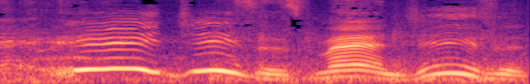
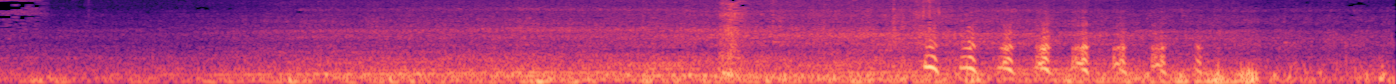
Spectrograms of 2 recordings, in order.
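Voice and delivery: laughing; 12 semitones lower, 8 dB quieter than usual. Real, not acted. Breaks up after rant.

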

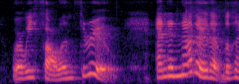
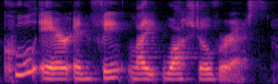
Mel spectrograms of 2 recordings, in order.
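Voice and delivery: ordinary delivery, nothing marked

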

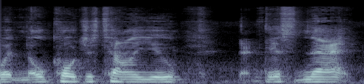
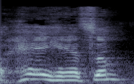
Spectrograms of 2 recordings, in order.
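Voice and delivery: flirty woman; 10 semitones higher, slower than usual. Retold or imitated. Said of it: "and they go".

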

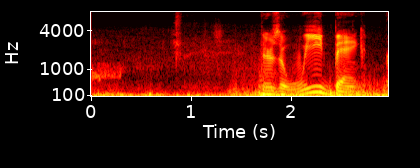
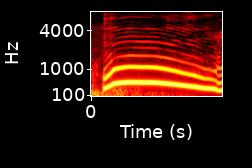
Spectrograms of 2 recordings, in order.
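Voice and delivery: excited whoop; 9 dB louder than usual. Real, not acted. Angler lands a big bass.

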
